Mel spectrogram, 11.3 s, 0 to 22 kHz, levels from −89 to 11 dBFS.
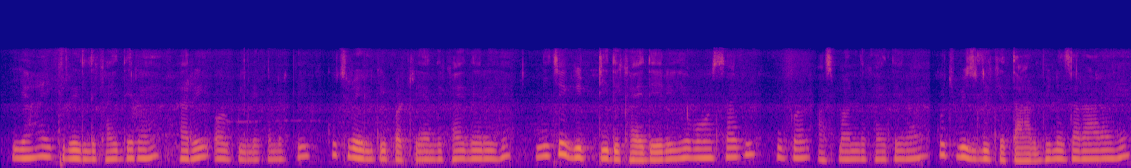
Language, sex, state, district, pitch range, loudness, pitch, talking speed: Magahi, female, Bihar, Gaya, 150-185 Hz, -31 LUFS, 160 Hz, 230 wpm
